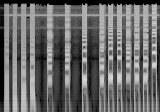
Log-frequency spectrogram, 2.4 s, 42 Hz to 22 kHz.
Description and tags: Warna Pattern 1
videogame, 8bit, glitch, drumloops, nanoloop, cheap, gameboy, chiptunes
